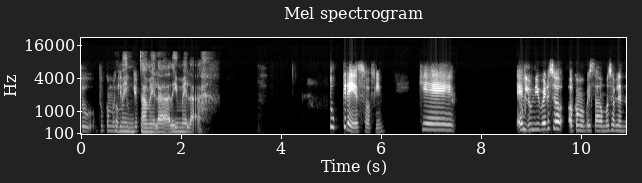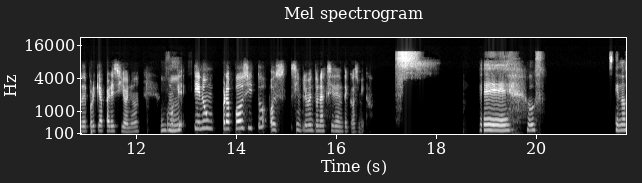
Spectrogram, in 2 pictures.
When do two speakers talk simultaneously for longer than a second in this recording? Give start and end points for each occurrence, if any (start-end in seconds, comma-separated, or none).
none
